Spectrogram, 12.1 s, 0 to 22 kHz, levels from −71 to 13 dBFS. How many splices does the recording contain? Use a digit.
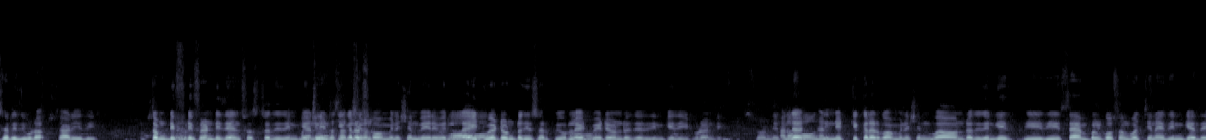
1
